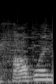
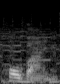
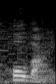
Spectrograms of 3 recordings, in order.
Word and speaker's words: Holbein: I've recently learned that hoblin is pronounced Holbein I've been pronouncing it as hoblin since day one of my job it's pronounced Holbein it's a German name but they're a Japanese company figure that out there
